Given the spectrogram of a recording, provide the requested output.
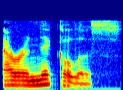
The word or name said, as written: arenicolous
